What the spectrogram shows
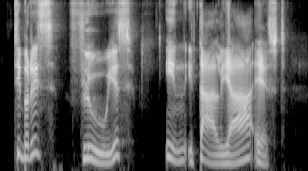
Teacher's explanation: we see that elongated A vowel again on the end of Italia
